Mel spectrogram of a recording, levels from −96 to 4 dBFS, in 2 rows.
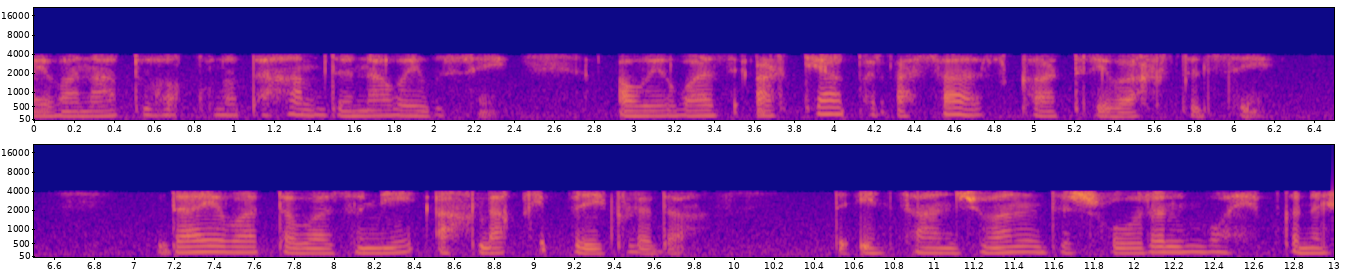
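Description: No technical faults can be heard in this speech recording. It has the narrow sound of a fixed-line call, with G.711 telephone coding leaving nothing above about 4 kHz and the call microphone processing trimming the deepest bass.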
